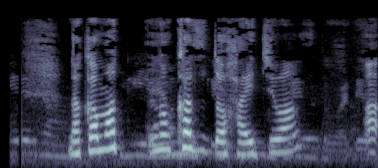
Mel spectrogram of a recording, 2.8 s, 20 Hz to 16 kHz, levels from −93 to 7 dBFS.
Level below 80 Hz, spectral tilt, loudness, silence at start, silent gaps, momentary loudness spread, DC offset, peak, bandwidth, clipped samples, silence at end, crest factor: -74 dBFS; -2.5 dB/octave; -22 LUFS; 0.15 s; none; 13 LU; under 0.1%; -4 dBFS; 11.5 kHz; under 0.1%; 0 s; 20 dB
